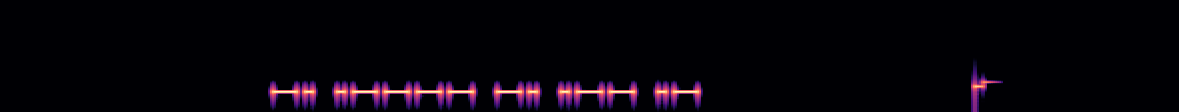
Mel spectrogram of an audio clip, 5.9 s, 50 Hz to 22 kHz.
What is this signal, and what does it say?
Morse code, heard as a keyed tone, about 28 wpm, 700 Hz. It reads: N1NWA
